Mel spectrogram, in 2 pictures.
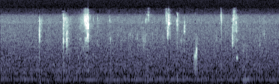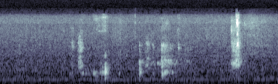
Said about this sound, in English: I don't know what the fuck that was that I just bit into, but it was very fucking juicy.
